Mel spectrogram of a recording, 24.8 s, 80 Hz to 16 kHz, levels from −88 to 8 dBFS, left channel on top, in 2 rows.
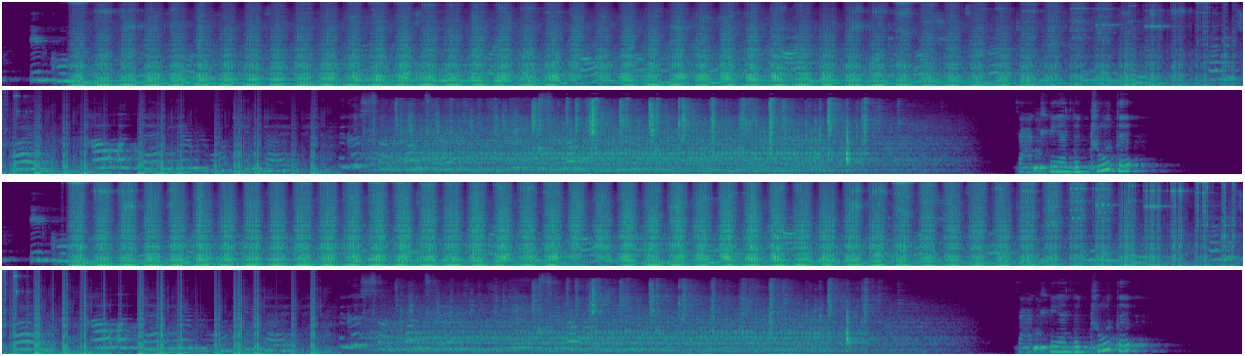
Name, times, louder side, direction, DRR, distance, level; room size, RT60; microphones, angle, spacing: voice 1, 0.3-2.7 3.5-11.5 12.1-18.9 19.9-20.2, left 1 dB, 10° left, 7.3 m, -40 dB
sound 1, 0.7-15.5, right 1 dB, 45° right, 2.9 m, -24 dB
sound 2, 15.9-22.1, left 5 dB, 85° left, 2.0 m, -34 dB
voice 2, 22.6-23.7, left 1 dB, 40° left, 1.7 m, -31 dB
29.5 x 25.5 x 6.1 m
head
